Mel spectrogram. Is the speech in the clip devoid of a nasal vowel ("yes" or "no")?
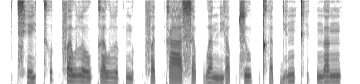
yes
